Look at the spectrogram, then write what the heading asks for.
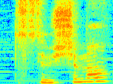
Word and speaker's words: Tsushima: I got into, I believe this came in 2019, Ghost of Tsushima?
